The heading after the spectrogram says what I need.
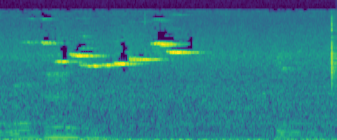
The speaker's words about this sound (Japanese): インドの鳥だもんねこの、うん、ああ、本当にこのインドの朝だなってやっぱりこの鳥の声で思うもんね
